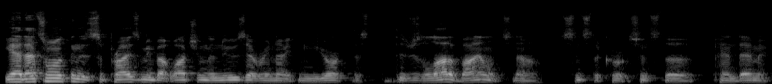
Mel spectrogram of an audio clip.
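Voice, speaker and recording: A man with a fairly low voice speaks as a guest musician. His delivery is casual and conversational, like an informal chat. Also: a little fast, few pauses.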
